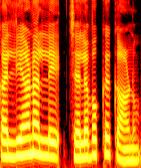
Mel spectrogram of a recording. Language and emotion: Malayalam, neutral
